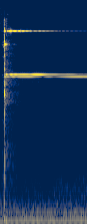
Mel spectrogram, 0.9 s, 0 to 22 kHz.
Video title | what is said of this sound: Fake $5k Gold Coin Ruined Her Stack! Father Scammed Out of $1,000's!🔥🚨 | a little better sound, but it's still not right. Way too coarse.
